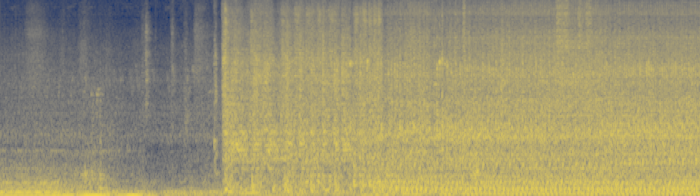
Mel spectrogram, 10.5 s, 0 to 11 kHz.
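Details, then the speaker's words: 2017 Freightliner Cascadia DD15 diesel, about 800,000–900,000 miles, excessive blow-by: after start it runs loud, rough and lumpy; compression test and teardown found damaged number 3 piston and liner leaking compression. "Yeah, she's definitely running really rough, man. Really rough. All right, guys. So, you can hear that. It does not sound good at all."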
